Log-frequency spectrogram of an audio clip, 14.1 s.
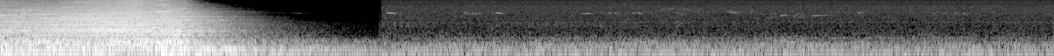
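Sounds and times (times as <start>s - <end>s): low outdoor rumble: 0.0s - 14.0s
small birds chirping: 5.1s - 14.0s.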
